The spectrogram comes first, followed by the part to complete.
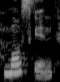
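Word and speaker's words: Moleskine: And then I discovered moleskins, or yeah, moleskin. Most I pronounce it as moleskin.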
